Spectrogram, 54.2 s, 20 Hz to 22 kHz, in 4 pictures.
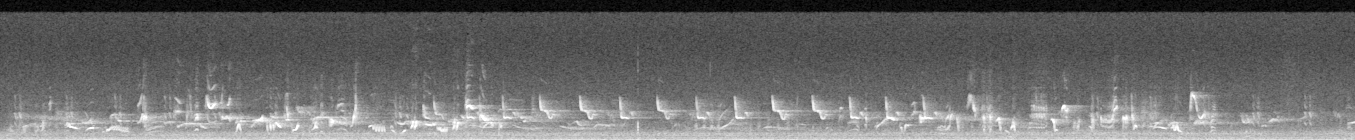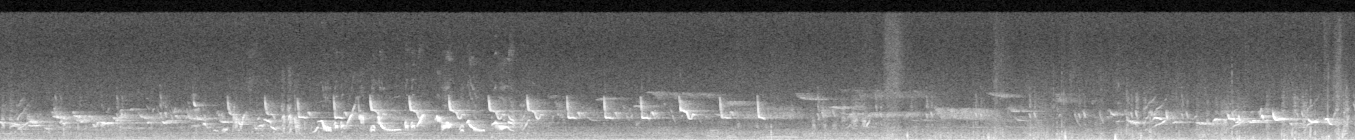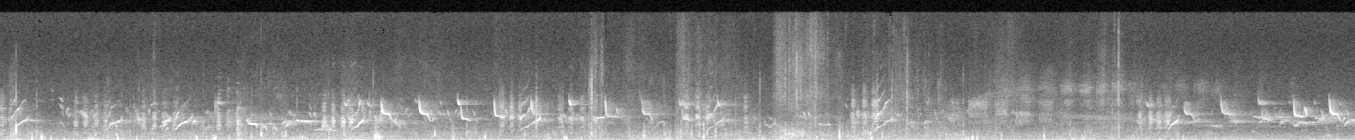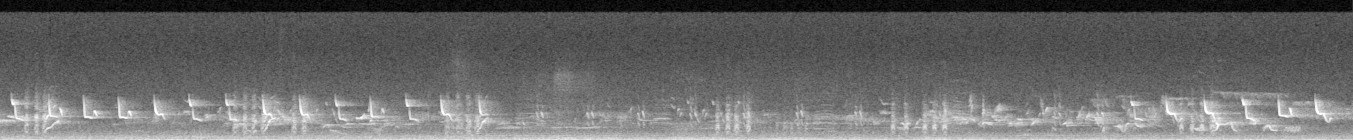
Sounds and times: birds 0.0 - 54.1
walking 20.8 - 39.8

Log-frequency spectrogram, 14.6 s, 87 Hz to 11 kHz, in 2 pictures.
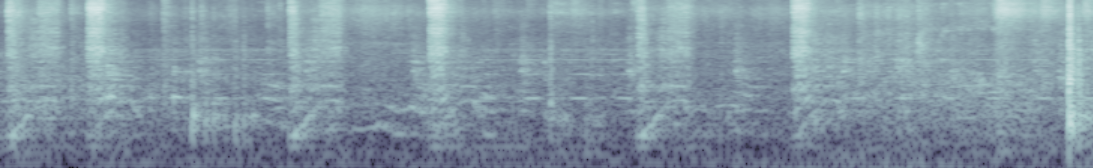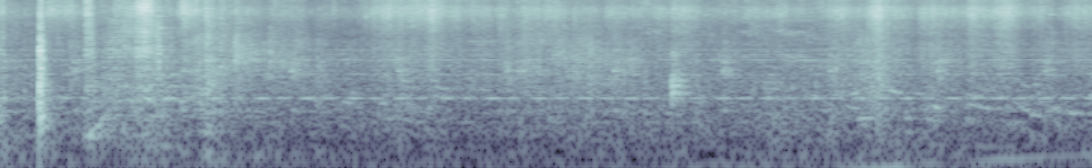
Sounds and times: Deposit of beer cans and bottles 0.0 - 9.6

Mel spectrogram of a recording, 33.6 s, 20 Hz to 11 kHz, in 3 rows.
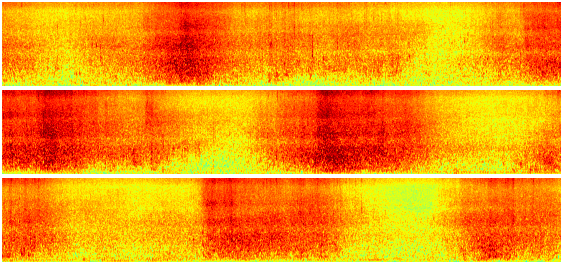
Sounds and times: waves 9.2 - 33.5

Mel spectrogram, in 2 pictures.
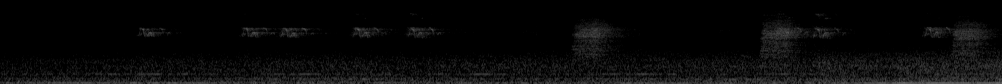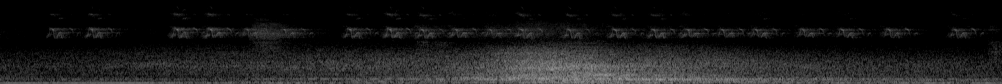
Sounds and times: morning birds 0.6 - 20.0

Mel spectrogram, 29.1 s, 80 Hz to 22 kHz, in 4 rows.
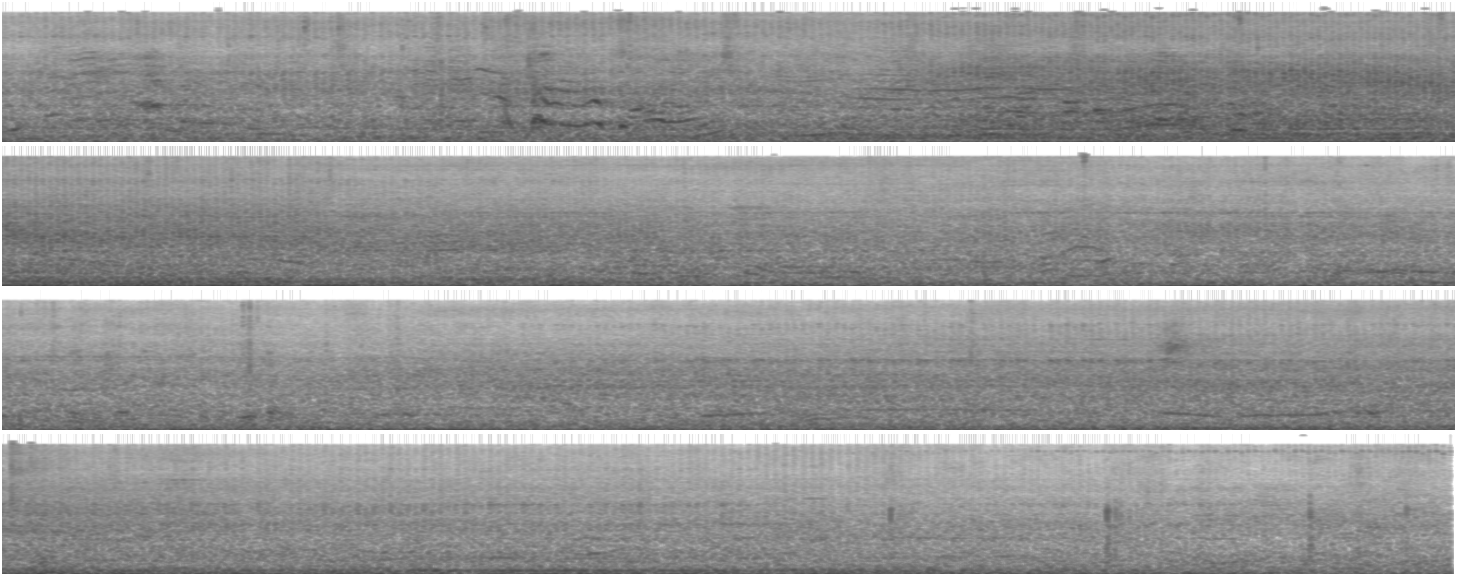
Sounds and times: walking the streets 0.0 - 29.0

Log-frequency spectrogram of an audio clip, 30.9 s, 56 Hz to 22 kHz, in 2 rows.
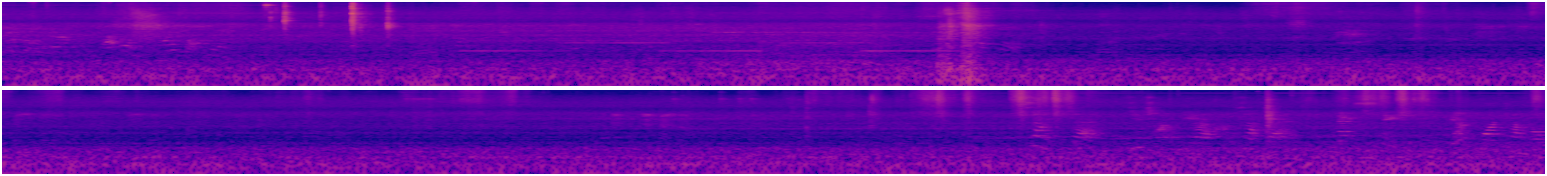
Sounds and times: Station message broadcast 0.0 - 10.6
Station message broadcast 25.2 - 30.8

